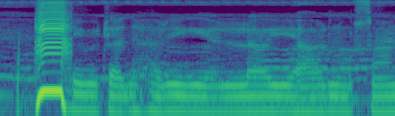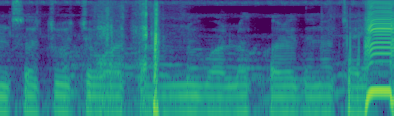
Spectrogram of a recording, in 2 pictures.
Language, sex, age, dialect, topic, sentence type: Magahi, male, 31-35, Northeastern/Surjapuri, banking, statement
